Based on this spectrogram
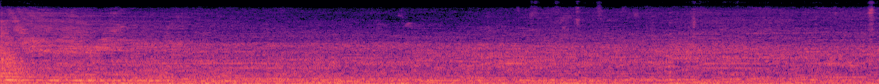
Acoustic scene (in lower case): residential area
